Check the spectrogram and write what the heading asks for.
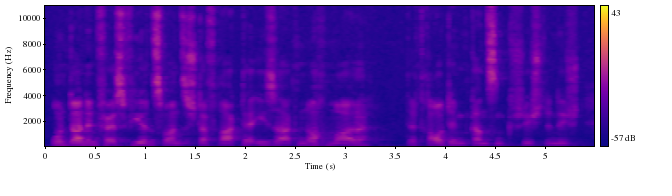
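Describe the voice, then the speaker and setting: A man preaching a sermon, slowly retelling and quoting scripture with emphasis. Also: fairly high pitch, fairly even intonation, vocal fry.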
